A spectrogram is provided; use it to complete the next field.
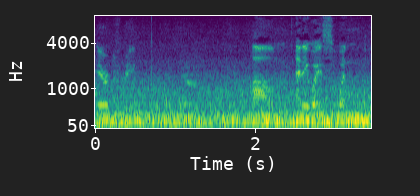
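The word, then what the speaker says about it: Air Caraïbes: It's actually air Caribbean is how they say it in Well, he was saying you say Karib Karib Air Karib.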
